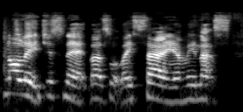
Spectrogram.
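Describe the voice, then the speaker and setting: A woman's voice: mid-range voice, normal speed, sharp tone, poor audio. A woman hosting an interview over a video call, upbeat and encouraging as she asks questions. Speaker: host. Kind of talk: casual interview chat.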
